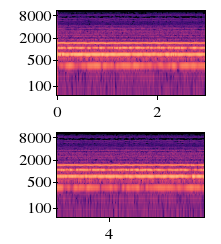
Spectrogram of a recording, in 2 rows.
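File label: Fem F sharp 2, Mellotron Female Choir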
